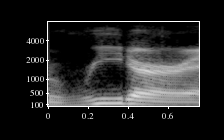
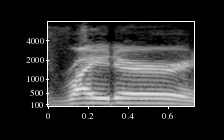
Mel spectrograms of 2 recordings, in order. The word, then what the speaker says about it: Reiter: And then with the Chiefs, like I said, kind of similar, you know, Andrew Wiley at left guard and Andrew Reeder at center, your guy. Is it Reeder or Reiter? – I would assume it's Reiter, but I assume Mike Rice was Mike Rice because that's how it's spelled.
